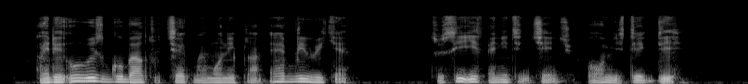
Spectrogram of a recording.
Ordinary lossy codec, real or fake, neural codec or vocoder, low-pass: none; fake; codec, 44.1 kHz, 7.8 kbps, Pupu-Codec; 9.9 kHz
